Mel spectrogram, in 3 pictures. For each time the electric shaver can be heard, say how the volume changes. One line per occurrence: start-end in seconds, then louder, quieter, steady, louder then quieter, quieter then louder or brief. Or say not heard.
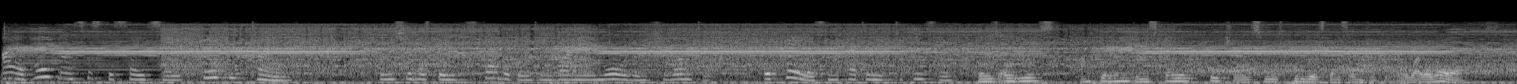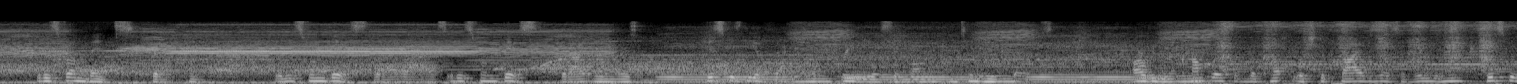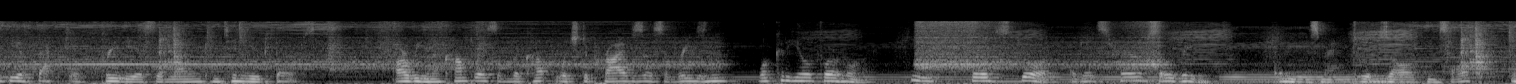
0.0-45.4 quieter.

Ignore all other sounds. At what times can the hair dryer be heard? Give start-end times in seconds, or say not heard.
1.6-37.6, 39.5-42.0.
